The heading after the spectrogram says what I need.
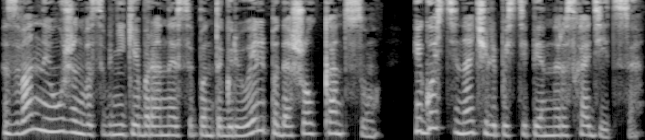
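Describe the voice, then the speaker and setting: A woman narrating an audiobook in a measured storytelling manner. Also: mid-range voice, warm tone, no echo, clean studio sound. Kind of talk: scripted narration.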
